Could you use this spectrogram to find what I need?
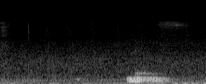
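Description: A man coughs into his hand.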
